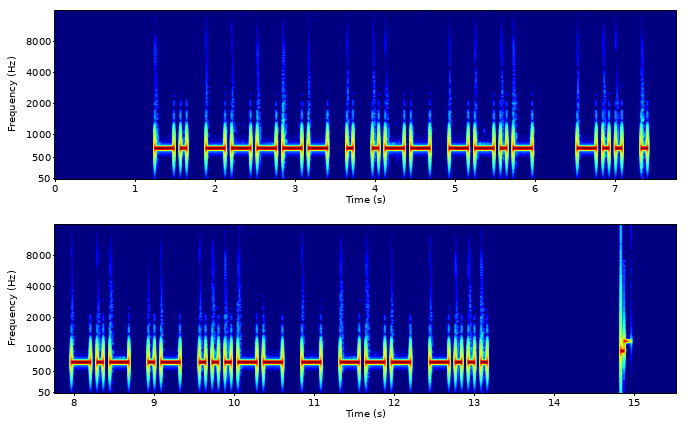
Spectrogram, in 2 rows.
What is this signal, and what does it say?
Morse code, heard as a keyed tone, about 15 wpm, 700 Hz. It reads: N0EWQ DE KA3TOB
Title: USA Callsign DE Callsign 15wpm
